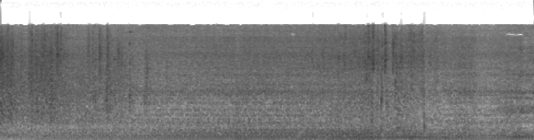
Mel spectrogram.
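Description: Car engine idling steadily, while a wrought-iron gate is swung open with a few scrapes and clanks.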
